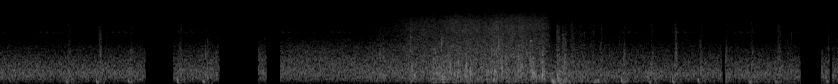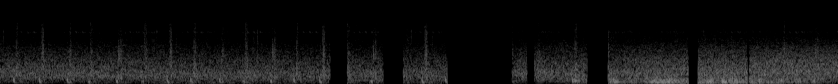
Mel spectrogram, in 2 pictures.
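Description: Footsteps patter quickly on grass.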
